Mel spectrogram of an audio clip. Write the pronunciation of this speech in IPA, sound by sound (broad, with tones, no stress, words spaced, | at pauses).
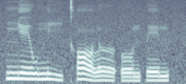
ɲeː˧wniː˧˩ kʰɔː˥˨lɤː˧˩ ʔoː˩npeː˧m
